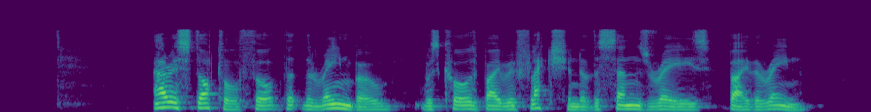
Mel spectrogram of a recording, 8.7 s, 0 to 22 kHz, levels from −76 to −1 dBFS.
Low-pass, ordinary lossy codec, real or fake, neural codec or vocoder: 7.2 kHz; none; real; none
